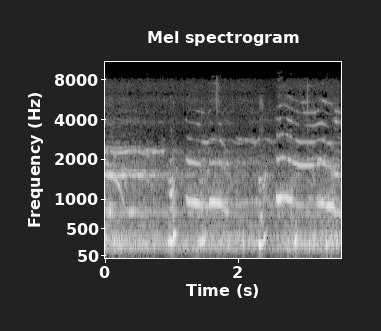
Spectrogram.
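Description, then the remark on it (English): Whale song: long, eerie tonal moans with rich overtones that rise and fall slowly, layered with deeper grunting pulses, all continuous and fairly loud with no talking. “And it instantly seemed just dead obvious that here, finally, was something that could get enough of the attention of the world and make it possible to get people concerned about whales.”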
